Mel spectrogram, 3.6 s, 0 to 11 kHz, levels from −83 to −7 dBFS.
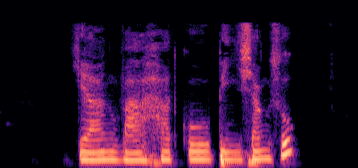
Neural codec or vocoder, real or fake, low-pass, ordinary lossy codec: none; real; 7.2 kHz; AAC, 48 kbps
